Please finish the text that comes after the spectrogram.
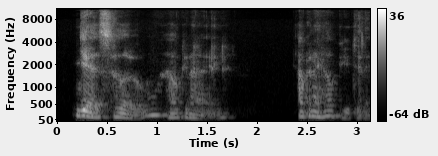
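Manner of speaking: low, soft, polite gentleman character voice. Voicing a gentleman in a silk robe greeting a traveler: gentleman bookseller voice. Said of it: "He says".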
